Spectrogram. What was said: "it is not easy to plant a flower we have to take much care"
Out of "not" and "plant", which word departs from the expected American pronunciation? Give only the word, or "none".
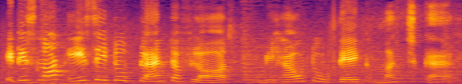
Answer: none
